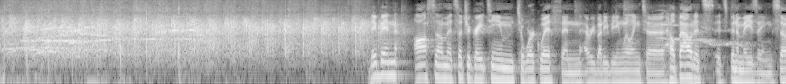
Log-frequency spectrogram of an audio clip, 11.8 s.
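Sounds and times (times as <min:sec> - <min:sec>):
audience applause: 0:00.0 - 0:06.0
speech: 0:05.5 - 0:11.8.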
